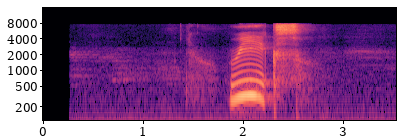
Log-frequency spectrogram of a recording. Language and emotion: Russian, positive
